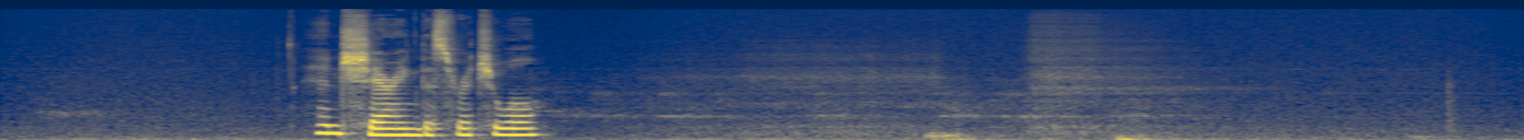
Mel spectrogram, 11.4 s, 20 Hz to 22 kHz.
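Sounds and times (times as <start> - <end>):
faint low rumbling: 0.9 - 11.4
speech: 2.4 - 4.2
deep breathy exhale during a breathwork exercise: 4.7 - 9.8.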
